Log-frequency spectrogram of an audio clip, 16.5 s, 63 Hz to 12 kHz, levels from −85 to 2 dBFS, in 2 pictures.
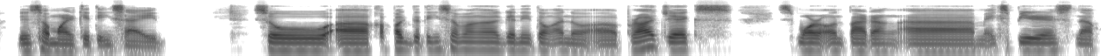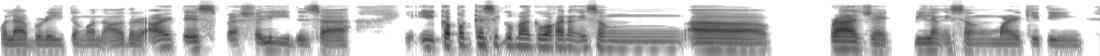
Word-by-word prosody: do'n 105 Hz, -, -3 dB
sa 105 Hz, -, +4 dB
marketing 100 Hz, -2 st, -1 dB
side. 80 Hz, -1 st, +1 dB, 0.7 s
So, 110 Hz, -1 st, +2 dB
ah, 110 Hz, 0 st, +4 dB
ka -, -, -4 dB
pagdating 125 Hz, 0 st, -3 dB
sa 125 Hz, +2 st, +1 dB
mga 120 Hz, -1 st, -2 dB
ganitong 115 Hz, 0 st, -4 dB
ano, 105 Hz, -3 st, -4 dB
ah, 95 Hz, 0 st, -4 dB
projects, 120 Hz, -2 st, +3 dB, 0.3 s
it's -, -, -2 dB
more 115 Hz, 0 st, +4 dB
on, 110 Hz, -, -2 dB
parang, 105 Hz, -1 st, 0 dB
ah, 100 Hz, -1 st, +1 dB
may -, -, -7 dB
experience 110 Hz, +1 st, +1 dB
na 100 Hz, -1 st, -4 dB
collaborating 100 Hz, -1 st, -4 dB
on 95 Hz, 0 st, -9 dB
other 95 Hz, +2 st, -5 dB
artists, 135 Hz, -4 st, +2 dB
especially 110 Hz, +2 st, -5 dB
do'n 100 Hz, -, -7 dB
sa 95 Hz, -1 st, +1 dB, 0.4 s
ih 150 Hz, -1 st, -3 dB
kapag 190 Hz, -, +3 dB
kasi 185 Hz, +1 st, +6 dB
gumagawa 165 Hz, -3 st, 0 dB
ka 150 Hz, -, +3 dB
ng 135 Hz, -, -7 dB
isang, 135 Hz, -1 st, 0 dB, 0.6 s
ah, 110 Hz, -2 st, +3 dB, 0.5 s
project 125 Hz, -7 st, +5 dB
bilang 110 Hz, 0 st, -4 dB
isang 105 Hz, -2 st, -2 dB
marketing, 100 Hz, -2 st, -5 dB
110 Hz, 150 wpm, -24 LUFS, 100-120 Hz, 0.7 s, kasi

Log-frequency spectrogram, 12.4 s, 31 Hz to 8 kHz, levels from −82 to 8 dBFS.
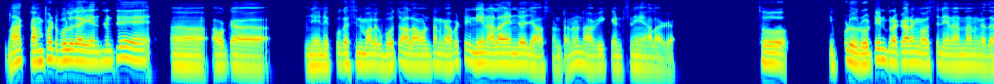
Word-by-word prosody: నాకు 145 Hz, +3 st, +3 dB
కంఫర్టబుల్‌గా 150 Hz, +1 st, +4 dB
ఏందంటే 140 Hz, +7 st, -2 dB, 0.6 s
ఆహ్, 105 Hz, -2 st, 0 dB, 0.2 s
ఒకా 110 Hz, 0 st, -1 dB, 0.9 s
నేను 110 Hz, 0 st, 0 dB
ఎక్కువగా 120 Hz, +3 st, -3 dB
సినిమాలకు 115 Hz, -2 st, -1 dB
పోతూ 115 Hz, -, -1 dB
అలా 110 Hz, -, +3 dB
ఉంటాను 115 Hz, +2 st, -4 dB
కాబట్టి, 130 Hz, +6 st, -2 dB
నేను 125 Hz, 0 st, +2 dB
అలా 120 Hz, +1 st, +5 dB
ఎంజాయ్ 115 Hz, 0 st, +1 dB
చేస్తు 95 Hz, 0 st, -2 dB
ఉంటాను. 95 Hz, +5 st, -6 dB
నా 100 Hz, -, 0 dB
వీకెండ్స్‌ని 105 Hz, 0 st, -6 dB
అలాగా. 90 Hz, -1 st, -5 dB, 1.1 s
సో, -, -, -1 dB, 0.8 s
ఇప్పుడు 135 Hz, +6 st, 0 dB
రొటీన్ 155 Hz, +7 st, +2 dB
ప్రకారంగా 130 Hz, -1 st, +3 dB
వస్తే, 115 Hz, -, -7 dB
నేను 110 Hz, -1 st, -1 dB
అన్నాను 110 Hz, 0 st, -2 dB
కదా! 100 Hz, 0 st, -1 dB
115 Hz, 135 wpm, -22 LUFS, 105-130 Hz, 1.1 s, అలా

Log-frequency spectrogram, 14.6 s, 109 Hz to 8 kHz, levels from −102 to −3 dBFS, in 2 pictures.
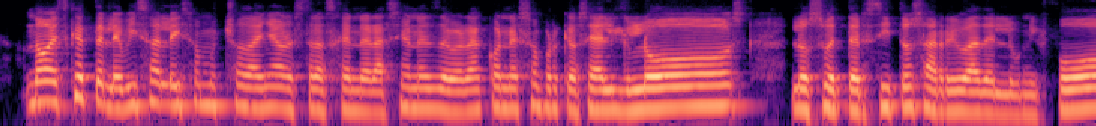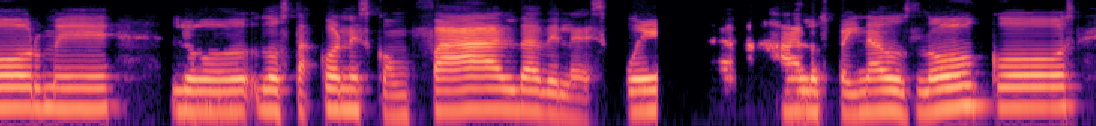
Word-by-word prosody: No, 250 Hz, +3 st, +2 dB
es 250 Hz, -, -2 dB
que 295 Hz, -2 st, +2 dB
Televisa 220 Hz, -1 st, -2 dB
le 225 Hz, -2 st, -2 dB
hizo 220 Hz, +2 st, -7 dB
mucho 220 Hz, 0 st, -7 dB
daño 205 Hz, 0 st, -2 dB
a -, -, -2 dB
nuestras 195 Hz, -1 st, -4 dB
generaciones, 195 Hz, +2 st, -4 dB
de 195 Hz, -, +1 dB
verdad, 185 Hz, +1 st, -1 dB
con 205 Hz, 0 st, -4 dB
eso, 200 Hz, +2 st, -5 dB
porque, 195 Hz, -1 st, -3 dB
o -, -, -7 dB
sea, 195 Hz, 0 st, +1 dB
el 190 Hz, 0 st, -1 dB
gloss, 215 Hz, +3 st, +3 dB, 0.3 s
los 195 Hz, -1 st, +1 dB
suetercitos 205 Hz, +2 st, -1 dB
arriba 185 Hz, -2 st, +1 dB
del 170 Hz, -2 st, -3 dB
uniforme, 200 Hz, +4 st, 0 dB, 0.3 s
lo 180 Hz, 0 st, 0 dB
los 190 Hz, -1 st, 0 dB
tacones 195 Hz, -1 st, -2 dB
con 160 Hz, 0 st, -11 dB
falda 190 Hz, +2 st, +3 dB
de 170 Hz, -2 st, -3 dB
la 145 Hz, -2 st, -8 dB
escuela, 185 Hz, +6 st, 0 dB, 0.8 s
ajá, 185 Hz, 0 st, +1 dB
los 185 Hz, 0 st, -2 dB
peinados 180 Hz, +1 st, 0 dB
locos, 210 Hz, +2 st, +2 dB
195 Hz, 150 wpm, -23 LUFS, 185-210 Hz, 0.8 s, gloss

